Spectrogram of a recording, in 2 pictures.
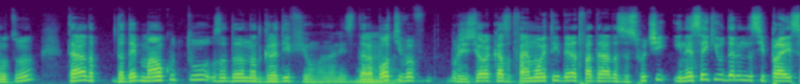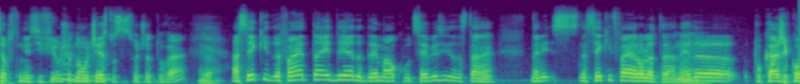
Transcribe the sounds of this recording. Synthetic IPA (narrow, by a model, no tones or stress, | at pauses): not̪o | t̪ɾʲavəd̪ɐd̪ɐd̪ɛmalˠkot̪ozɐd̪ɐnɐd̪ɡɾɐd̪ifilˠmə̰nɐ̰lḭzɐd̪ɐɾɐbɔt̪ivəfɾɛʒisɔɾəkazvət̪ovaɛmɔjət̪əid̪ɛjət̪ovat̪ɾavəd̪ɐs̬ɛslˠut͡ʃiːnɛfsɛkiʊd̪ɛlɛnd̪ɐsipɾavisɤpst̪vɛniəsifilˠmʃɔt̪mnɔɡʊt͡ʃɛst̪ʊsɛ̥slˠut͡ʃvət̪ovaa̰ɐsɛkid̪ɐfanʲɛt̪ːaid̪ɛjəd̪ɐd̪ɐd̪ɛmalˠkʊːt̪sɛbɛsizɐd̪ɐst̪anɛ | nɐlinɐfsɛkit̪vaɛɾɔlʲət̪ənɛd̪ɐpokaʒɛkɔ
